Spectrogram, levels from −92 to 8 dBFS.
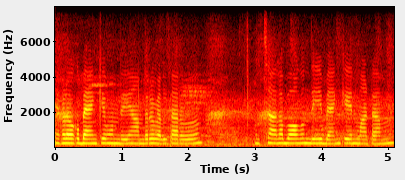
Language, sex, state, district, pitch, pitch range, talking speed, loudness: Telugu, female, Andhra Pradesh, Manyam, 240 Hz, 230-245 Hz, 115 wpm, -19 LUFS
